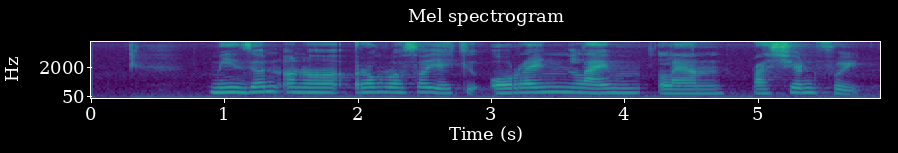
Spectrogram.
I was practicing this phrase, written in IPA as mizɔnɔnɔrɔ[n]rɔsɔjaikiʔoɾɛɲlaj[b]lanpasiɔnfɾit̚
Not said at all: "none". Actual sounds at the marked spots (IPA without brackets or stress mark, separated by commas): ŋ, m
